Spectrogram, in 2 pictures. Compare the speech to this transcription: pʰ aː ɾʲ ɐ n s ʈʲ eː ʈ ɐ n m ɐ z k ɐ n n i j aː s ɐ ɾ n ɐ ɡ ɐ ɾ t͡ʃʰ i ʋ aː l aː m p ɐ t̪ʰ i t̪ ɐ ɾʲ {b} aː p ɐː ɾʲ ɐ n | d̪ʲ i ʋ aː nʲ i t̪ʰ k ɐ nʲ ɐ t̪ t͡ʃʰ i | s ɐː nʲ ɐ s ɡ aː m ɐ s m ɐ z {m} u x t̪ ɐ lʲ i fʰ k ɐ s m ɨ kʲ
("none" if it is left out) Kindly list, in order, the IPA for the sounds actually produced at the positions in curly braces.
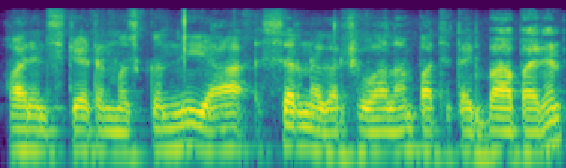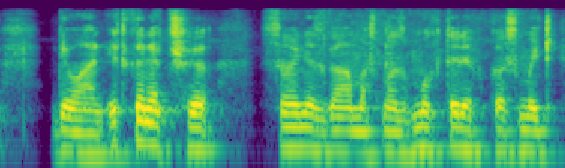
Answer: b, m

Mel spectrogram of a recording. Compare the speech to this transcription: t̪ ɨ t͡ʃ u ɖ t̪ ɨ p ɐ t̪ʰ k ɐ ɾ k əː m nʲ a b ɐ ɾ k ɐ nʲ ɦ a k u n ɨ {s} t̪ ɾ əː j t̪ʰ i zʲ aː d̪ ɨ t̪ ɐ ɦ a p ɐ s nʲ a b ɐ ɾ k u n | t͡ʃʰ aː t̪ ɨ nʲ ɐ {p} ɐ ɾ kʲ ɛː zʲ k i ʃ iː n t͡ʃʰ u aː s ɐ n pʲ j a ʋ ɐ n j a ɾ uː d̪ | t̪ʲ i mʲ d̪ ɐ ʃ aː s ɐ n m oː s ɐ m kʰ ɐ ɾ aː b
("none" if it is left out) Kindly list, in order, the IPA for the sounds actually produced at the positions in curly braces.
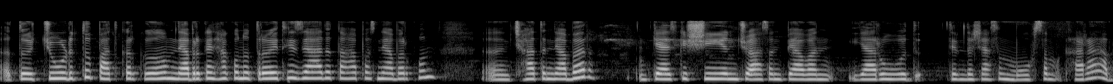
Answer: none, b

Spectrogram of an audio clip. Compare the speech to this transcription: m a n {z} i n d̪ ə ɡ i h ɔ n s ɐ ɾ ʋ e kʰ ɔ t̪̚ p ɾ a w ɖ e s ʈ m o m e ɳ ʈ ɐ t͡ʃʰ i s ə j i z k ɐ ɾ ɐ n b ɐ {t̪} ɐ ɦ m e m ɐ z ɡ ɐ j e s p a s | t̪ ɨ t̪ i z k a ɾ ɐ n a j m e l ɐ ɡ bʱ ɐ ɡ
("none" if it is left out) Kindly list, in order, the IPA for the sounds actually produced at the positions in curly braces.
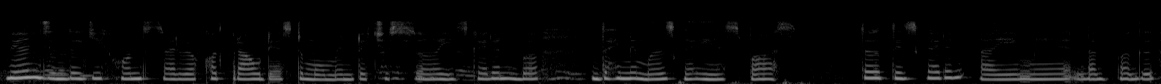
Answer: z, d̪

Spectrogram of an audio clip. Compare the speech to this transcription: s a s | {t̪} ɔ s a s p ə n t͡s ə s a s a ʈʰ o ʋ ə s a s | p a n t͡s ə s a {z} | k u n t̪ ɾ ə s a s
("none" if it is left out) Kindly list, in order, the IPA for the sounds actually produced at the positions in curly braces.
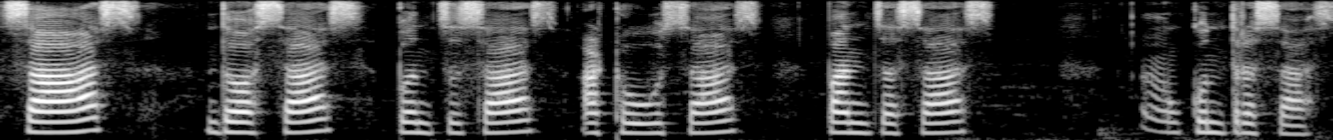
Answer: d̪, s

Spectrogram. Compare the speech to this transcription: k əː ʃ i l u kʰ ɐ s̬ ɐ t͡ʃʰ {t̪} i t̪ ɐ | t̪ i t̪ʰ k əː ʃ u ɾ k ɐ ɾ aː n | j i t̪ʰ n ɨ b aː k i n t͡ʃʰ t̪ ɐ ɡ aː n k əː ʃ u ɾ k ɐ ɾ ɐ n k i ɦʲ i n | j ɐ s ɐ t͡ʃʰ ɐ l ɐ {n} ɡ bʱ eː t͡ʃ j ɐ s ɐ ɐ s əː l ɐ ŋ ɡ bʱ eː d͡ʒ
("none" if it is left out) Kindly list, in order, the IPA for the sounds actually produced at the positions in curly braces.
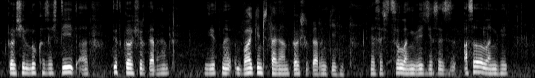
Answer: t̪, ŋ

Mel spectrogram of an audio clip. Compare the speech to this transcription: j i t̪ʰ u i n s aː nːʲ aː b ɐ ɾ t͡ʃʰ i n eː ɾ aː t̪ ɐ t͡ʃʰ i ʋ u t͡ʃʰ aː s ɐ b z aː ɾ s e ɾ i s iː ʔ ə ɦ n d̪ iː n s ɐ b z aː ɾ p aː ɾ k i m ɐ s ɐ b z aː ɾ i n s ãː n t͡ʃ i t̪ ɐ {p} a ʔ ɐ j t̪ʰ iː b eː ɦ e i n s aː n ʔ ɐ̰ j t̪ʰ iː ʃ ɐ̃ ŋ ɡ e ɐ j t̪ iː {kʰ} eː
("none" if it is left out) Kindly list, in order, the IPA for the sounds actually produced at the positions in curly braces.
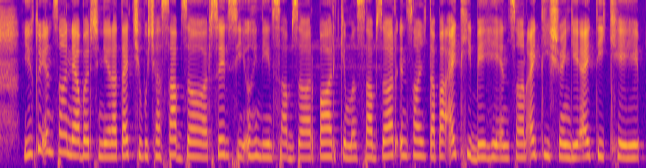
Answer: p, kʰ

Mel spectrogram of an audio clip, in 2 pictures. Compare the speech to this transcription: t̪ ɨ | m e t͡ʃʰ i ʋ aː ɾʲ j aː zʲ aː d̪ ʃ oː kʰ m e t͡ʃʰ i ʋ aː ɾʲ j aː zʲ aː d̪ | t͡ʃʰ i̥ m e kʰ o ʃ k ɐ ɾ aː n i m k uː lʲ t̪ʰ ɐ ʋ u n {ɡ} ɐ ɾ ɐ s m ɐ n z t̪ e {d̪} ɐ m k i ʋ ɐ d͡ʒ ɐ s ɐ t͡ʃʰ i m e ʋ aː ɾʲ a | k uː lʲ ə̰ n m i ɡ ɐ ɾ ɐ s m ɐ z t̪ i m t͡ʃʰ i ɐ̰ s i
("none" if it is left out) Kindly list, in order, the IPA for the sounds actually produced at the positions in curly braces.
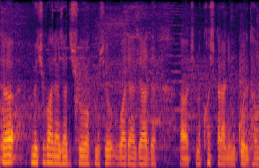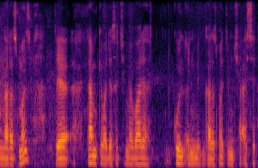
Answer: ɡ, t̪

